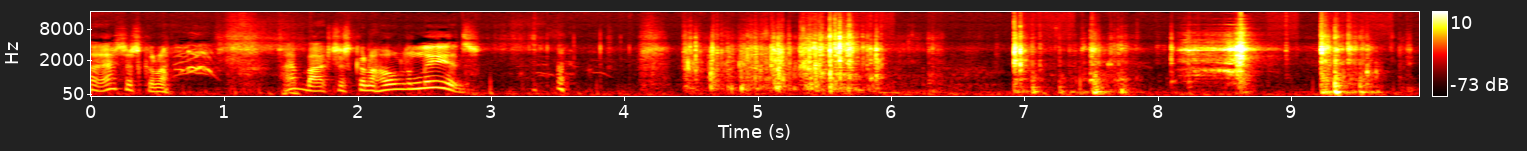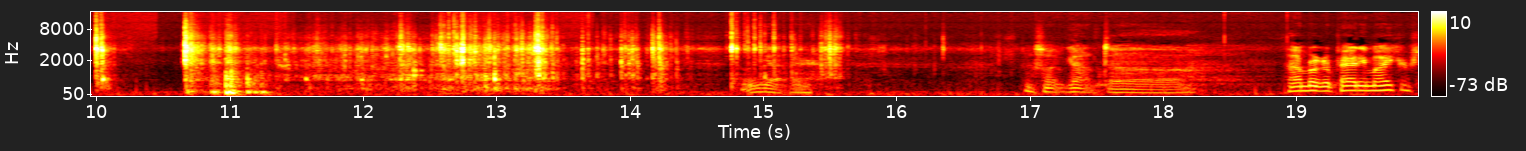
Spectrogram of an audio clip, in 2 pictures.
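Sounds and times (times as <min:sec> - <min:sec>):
plastic containers scraping: 0:04.3 - 0:15.8
knocks and thuds: 0:09.2 - 0:09.8, 0:10.6 - 0:11.6.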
